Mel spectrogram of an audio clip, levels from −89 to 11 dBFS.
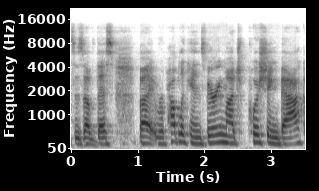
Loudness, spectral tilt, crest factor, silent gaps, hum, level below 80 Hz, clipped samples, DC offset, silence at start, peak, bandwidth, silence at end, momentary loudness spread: -14 LUFS; -3.5 dB/octave; 14 dB; none; none; -60 dBFS; under 0.1%; under 0.1%; 0 s; 0 dBFS; 14.5 kHz; 0 s; 5 LU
